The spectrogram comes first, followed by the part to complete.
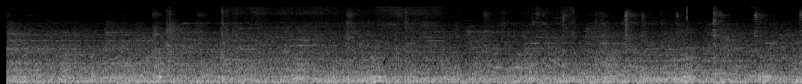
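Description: Steady low rumble of an inclined moving walkway (travelator) running, with voices and faint music in the background.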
